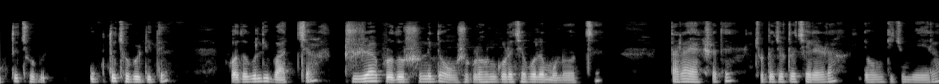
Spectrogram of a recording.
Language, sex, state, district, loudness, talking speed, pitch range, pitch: Bengali, male, West Bengal, Jhargram, -19 LUFS, 140 wpm, 115-145 Hz, 120 Hz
